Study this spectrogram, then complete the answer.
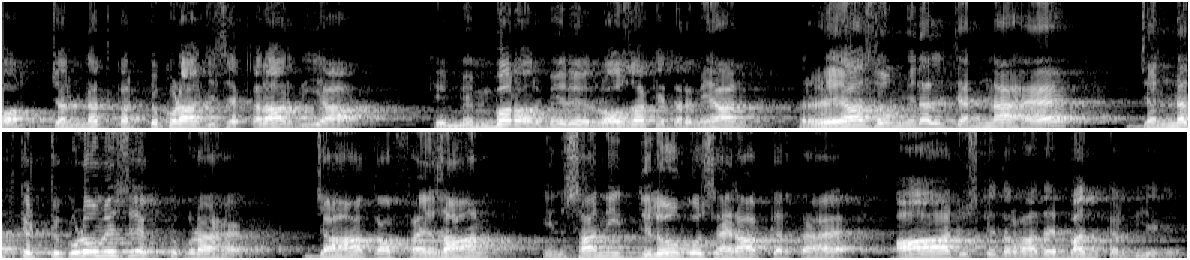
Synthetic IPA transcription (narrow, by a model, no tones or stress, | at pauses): ɔːɾd͡ʒɐnːət̪kaʈʊkɽad͡ʒɪseqɐɾaːɾd̪ija | kemɪ̃mbəɾɔːɾmeːɾeɾɔːzaked̪ɐɾmɪjaːn | ɾɪjaːzõmːɪnəld͡ʒɐnːaɦɛ | d͡ʒɐnːət̪keʈʊkɽõmẽseːkʈʊkɽaɦɛː | d͡ʒɐɦãkafɛːzaːn | ɪnsaːnid̪ɪlõkosɛːɾaːb̚kɐɾt̪aɦɛ | aːd͡ʒʊsked̪ɐɾʋaːzebɐ̃nd̪̚kɐɾd̪iḛɡɛ̰ː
